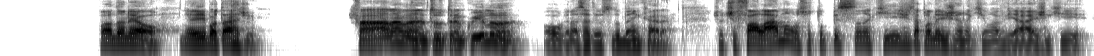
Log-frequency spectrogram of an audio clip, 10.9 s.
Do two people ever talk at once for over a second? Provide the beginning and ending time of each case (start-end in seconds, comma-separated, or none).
none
